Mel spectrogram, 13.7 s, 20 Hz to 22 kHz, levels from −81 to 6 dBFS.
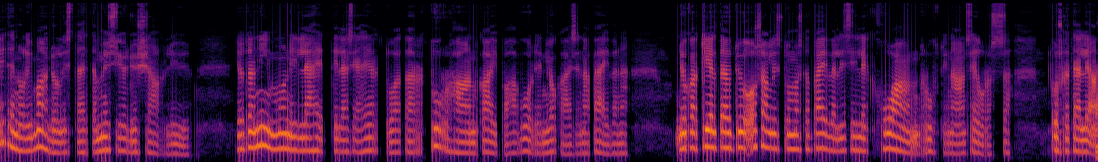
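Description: This is a speech clip with planar audio read as interleaved the whole way through. The voice sits a full octave high and has a steady flutter at about 21.5 Hz. Each 46.44 ms block, which fits a 2048-sample buffer, holds all of one channel's samples and then the other's. Because it's read as alternating pairs, every block plays twice at double speed, left then right. So the pitch jumps up while the overall pace stays normal, and the block rate comes through as the flutter.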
